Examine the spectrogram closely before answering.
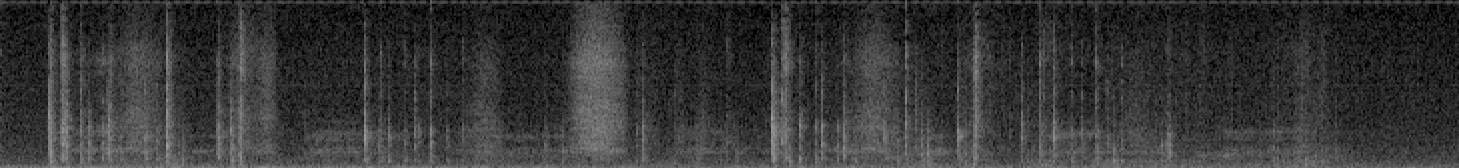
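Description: Typing on a computer keyboard: an irregular run of key clicks with a brief hiss around the middle. The keystrokes stop about a second before the end.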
